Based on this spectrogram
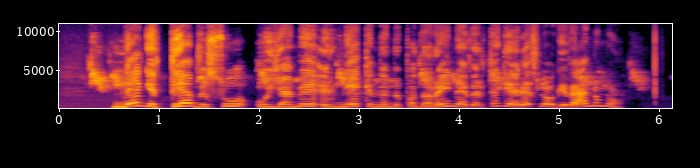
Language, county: Lithuanian, Tauragė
